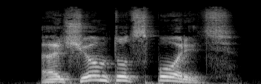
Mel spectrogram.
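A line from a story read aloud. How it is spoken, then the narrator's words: Dry. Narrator (Russian): сухо сказал Крот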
